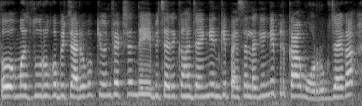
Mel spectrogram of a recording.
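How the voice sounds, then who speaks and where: A woman's voice: sits high, quick pace. A woman vlogger telling her own family story to viewers, indignant and asking them to judge. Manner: indignant, appeals to viewers for their judgment.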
